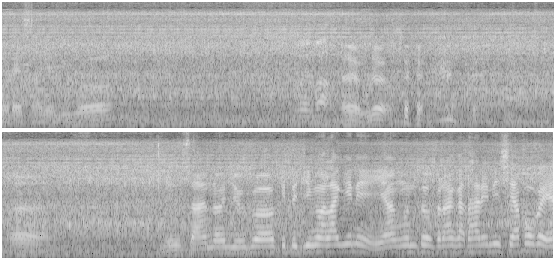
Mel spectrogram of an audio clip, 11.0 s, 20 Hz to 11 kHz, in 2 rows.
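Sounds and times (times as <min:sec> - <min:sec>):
diesel bus engine idling: 0:00.0 - 0:11.0.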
